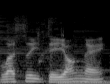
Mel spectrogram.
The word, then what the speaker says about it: Lesley de Jonge: Today we have Leslie Deong, who's the executive director of Let's Keep the Ball Flying.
